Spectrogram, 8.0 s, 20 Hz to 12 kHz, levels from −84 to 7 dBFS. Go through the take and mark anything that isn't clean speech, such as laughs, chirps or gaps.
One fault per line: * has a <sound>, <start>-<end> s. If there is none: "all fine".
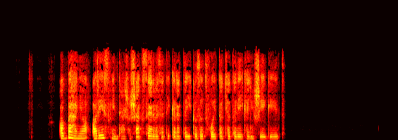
all fine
